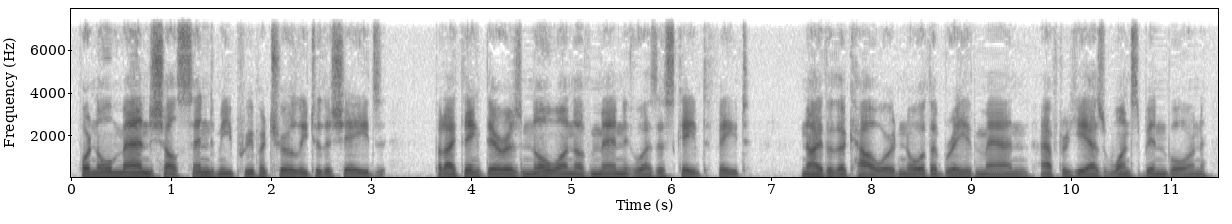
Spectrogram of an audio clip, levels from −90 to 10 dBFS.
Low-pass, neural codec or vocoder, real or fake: 7.2 kHz; codec, 16 kHz in and 24 kHz out, 1 kbps, XY-Tokenizer; fake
